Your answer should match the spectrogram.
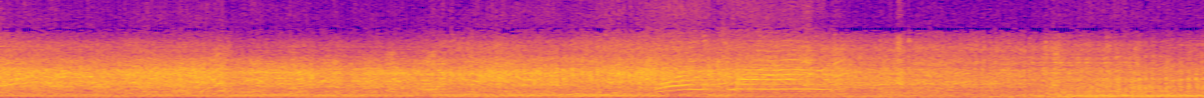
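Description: Motorcycle engines running and revving, mixed with voices and studio-audience laughter; the din swells toward the end.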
